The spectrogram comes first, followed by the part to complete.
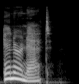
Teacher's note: the T after an N or an n Sound is often silent instead of saying internet you will frequently hear Americans say internet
